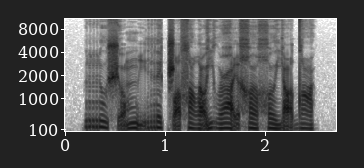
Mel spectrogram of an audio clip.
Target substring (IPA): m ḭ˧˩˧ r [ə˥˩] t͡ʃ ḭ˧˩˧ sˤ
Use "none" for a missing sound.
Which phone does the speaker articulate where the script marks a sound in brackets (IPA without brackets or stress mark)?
ə˥˩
